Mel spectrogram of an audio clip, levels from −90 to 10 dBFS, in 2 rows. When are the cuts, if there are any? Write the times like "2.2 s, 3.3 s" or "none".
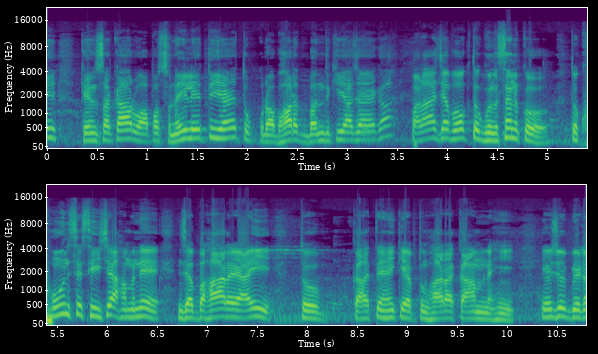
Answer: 3.5 s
